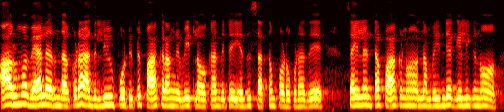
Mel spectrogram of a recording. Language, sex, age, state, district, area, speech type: Tamil, female, 60+, Tamil Nadu, Krishnagiri, rural, spontaneous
